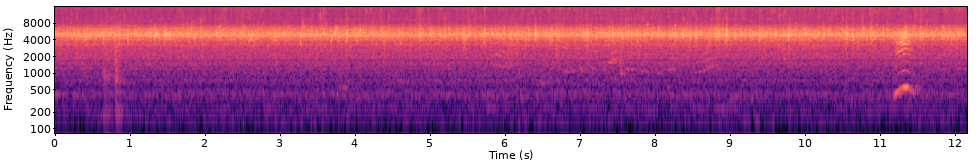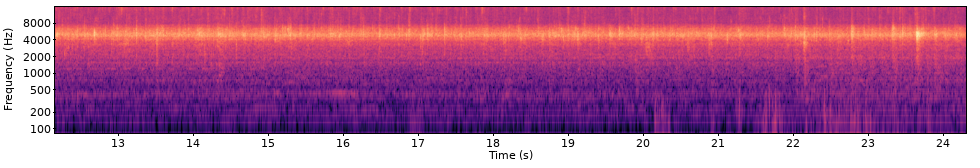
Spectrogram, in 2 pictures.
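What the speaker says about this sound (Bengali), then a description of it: "আমি একটু লালচে বাদামি করে একটু ভেজে নিব" Onions fry until reddish brown for a pointed gourd seed bhorta, giving a quiet, steady hiss and sizzle that runs the whole time with no talking.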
